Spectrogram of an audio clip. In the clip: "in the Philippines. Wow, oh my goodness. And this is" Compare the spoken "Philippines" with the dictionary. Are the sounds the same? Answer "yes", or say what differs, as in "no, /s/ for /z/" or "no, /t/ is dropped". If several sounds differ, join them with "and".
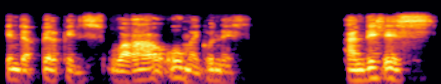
no, /p/ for /f/ and /s/ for /z/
